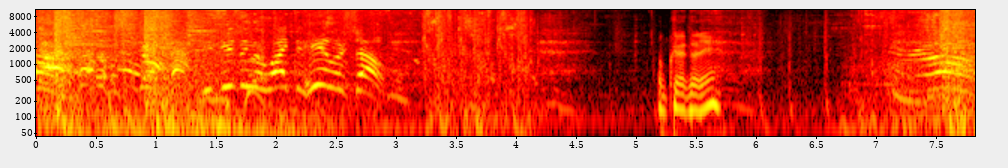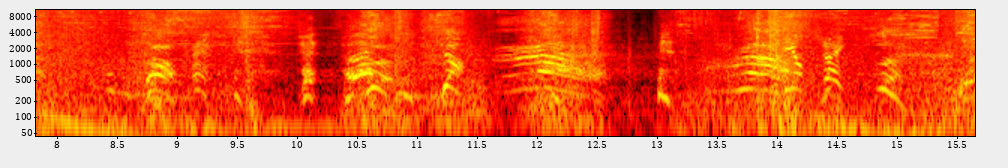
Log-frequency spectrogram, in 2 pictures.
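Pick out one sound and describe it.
Ice shatters with a sharp crack.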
